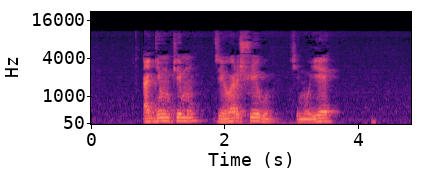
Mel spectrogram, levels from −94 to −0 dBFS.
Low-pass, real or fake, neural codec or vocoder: 10.8 kHz; fake; vocoder, 48 kHz, 128 mel bands, Vocos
